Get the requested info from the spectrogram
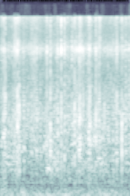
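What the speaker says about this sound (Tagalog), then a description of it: "naulan na rito. Nambol." Light drizzle falling at midday while waiting outdoors for racing pigeons to return home, a steady soft patter of rain with a constant low hiss throughout and no voices.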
